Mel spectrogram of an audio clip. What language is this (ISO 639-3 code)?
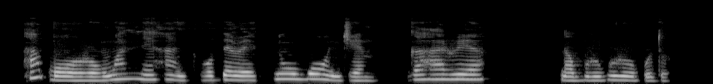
ibo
